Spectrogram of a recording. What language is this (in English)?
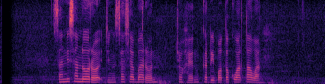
Sundanese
